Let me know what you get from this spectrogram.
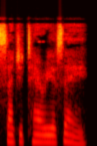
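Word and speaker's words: Sagittarius A*: At the heart of the Milky Way lies Sagittarius A, pronounced A-star, a supermassive black hole with over 4 million times the mass of our Sun.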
